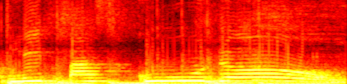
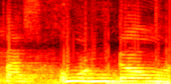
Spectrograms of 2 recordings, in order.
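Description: First: The second word has no added n sound. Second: The second word has an added n sound. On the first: The speaker calls it right. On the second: The speaker calls it wrong. "Bukan lipas kundong lah"

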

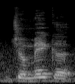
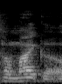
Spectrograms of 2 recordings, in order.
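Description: First: The word begins with a J sound. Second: The word begins with an H sound. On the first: The speaker calls it wrong. "it's not motherfucking Jamaica" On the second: The speaker calls it right. "it's hah-MY-kah"

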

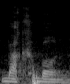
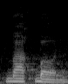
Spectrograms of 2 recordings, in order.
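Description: First: The k sound is clearly pronounced. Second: The k sound is dropped in fast speech. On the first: "các bạn có thể đọc có âm k" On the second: "đọc nhanh thì các bạn không cần âm k"

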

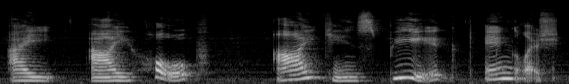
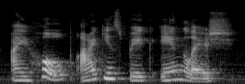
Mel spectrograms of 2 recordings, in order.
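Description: First: The sentence is spoken slowly and carefully. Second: The sentence is spoken quickly and smoothly.

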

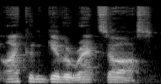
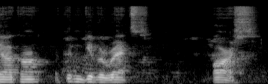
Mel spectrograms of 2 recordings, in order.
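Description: First: The last word is said without an R sound. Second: The last word is said with an R sound. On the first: "because of my accent" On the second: "You have to pronounce the R"

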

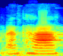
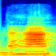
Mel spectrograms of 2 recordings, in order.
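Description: No difference in how they are said.

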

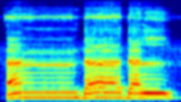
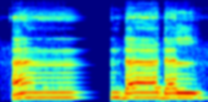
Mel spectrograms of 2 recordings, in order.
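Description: Both takes have the same delivery.

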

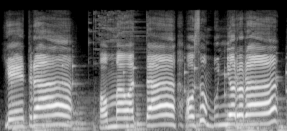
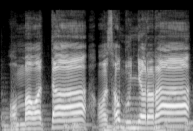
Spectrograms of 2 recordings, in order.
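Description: First: It is said in a soft, motherly voice. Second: It is said in a gruff, unmotherly voice.

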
